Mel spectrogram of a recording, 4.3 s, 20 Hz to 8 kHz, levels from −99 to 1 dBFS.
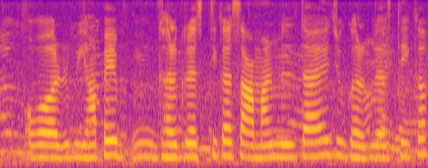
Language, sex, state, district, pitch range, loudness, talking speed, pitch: Hindi, female, Chhattisgarh, Bilaspur, 220-250 Hz, -15 LUFS, 180 wpm, 230 Hz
